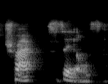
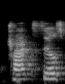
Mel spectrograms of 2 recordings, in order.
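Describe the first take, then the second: First: Slow, drawn out. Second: Said in the usual way. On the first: Shown as a demonstration. Teacher introducing a new term to class, slow and drawn out. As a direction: draw out tract sales slowly like a new term. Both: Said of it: "for those of you who do not know".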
